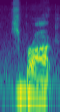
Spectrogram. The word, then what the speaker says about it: Spratt: Renee asked the entity, she goes, we have permission from Alexis Spratt, because now it's pronounced Spratt. Back then it was Sprott.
